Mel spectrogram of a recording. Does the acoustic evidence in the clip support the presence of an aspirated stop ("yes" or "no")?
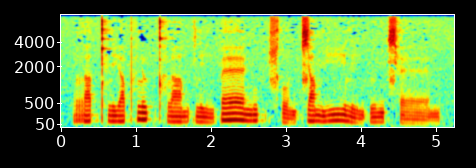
yes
